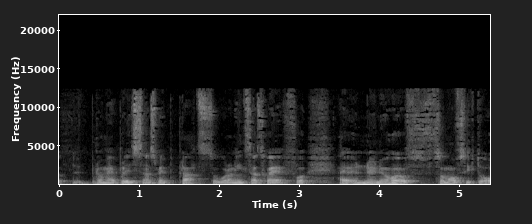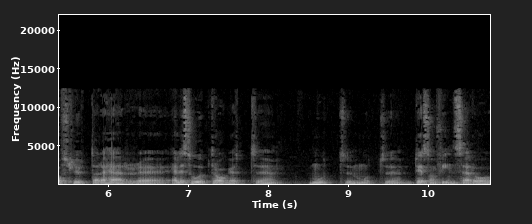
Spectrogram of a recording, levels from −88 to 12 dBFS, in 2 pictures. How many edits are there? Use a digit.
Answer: 0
